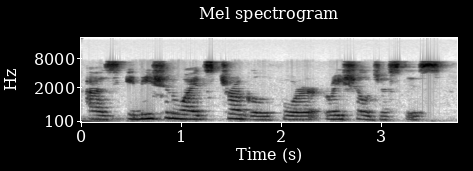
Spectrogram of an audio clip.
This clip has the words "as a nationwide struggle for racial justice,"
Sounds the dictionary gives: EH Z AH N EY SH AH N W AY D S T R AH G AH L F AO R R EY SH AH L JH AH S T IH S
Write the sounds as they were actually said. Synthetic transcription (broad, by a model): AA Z AH N EY SH AH N W AY D S T R AH G AH L F AO R R EY SH AH L JH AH S T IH S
